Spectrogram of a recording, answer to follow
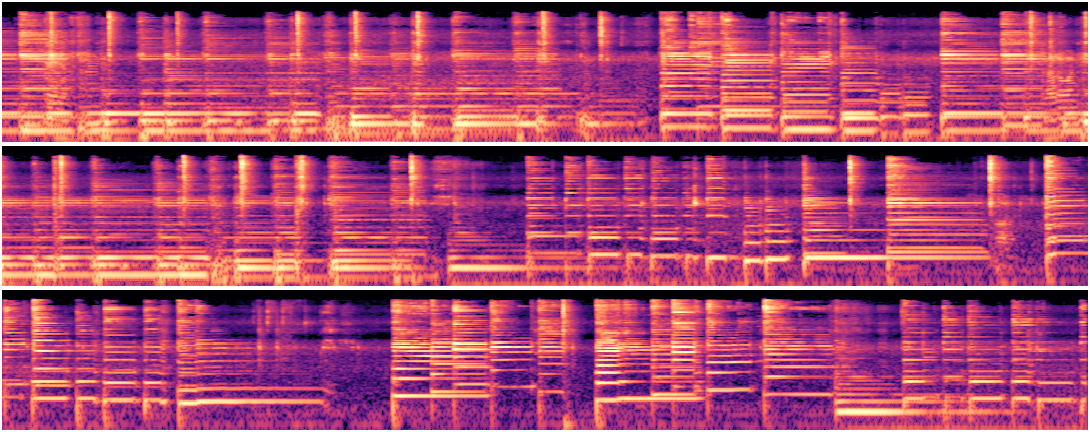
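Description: Acoustic guitar playing a blues, with strummed chords alternating with picked single-note runs stepping down and up the neck.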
